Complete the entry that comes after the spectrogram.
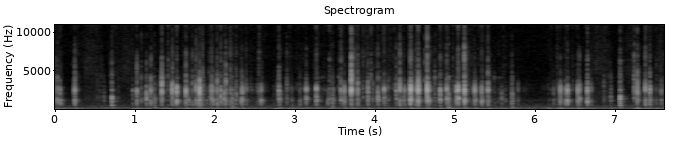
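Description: Fingertips of both hands type continuously on a small 60% SK61 mechanical keyboard with a white plastic case and plastic keycaps resting on a desk mat. Rapid bright, short clicky keystrokes come in bursts, with brief pauses near the start and around the six-second mark, over a faint low hum.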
